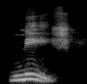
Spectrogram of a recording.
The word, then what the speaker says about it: niche: It says the niche and you do pronounce it niche. It sounds it rhymes with the word sheish.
